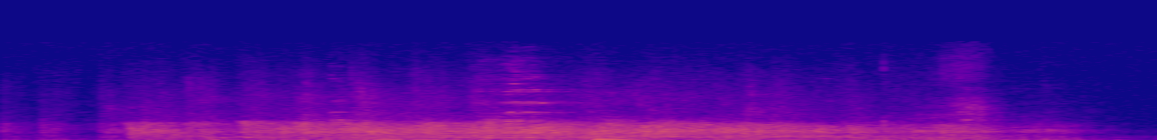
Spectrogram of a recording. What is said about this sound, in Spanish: Un aplauso para él, por favor.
